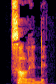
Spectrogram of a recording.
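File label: "solid", British English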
